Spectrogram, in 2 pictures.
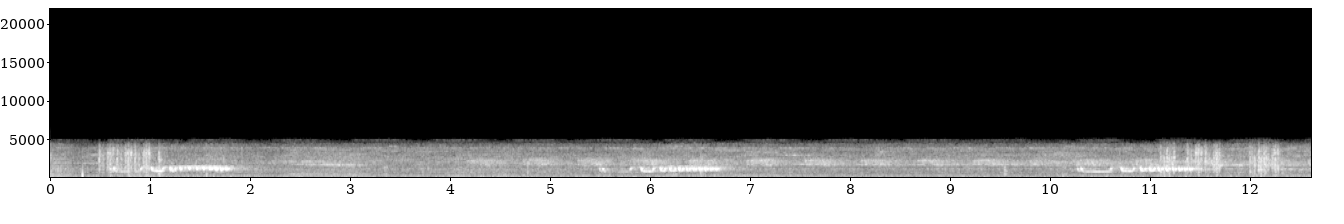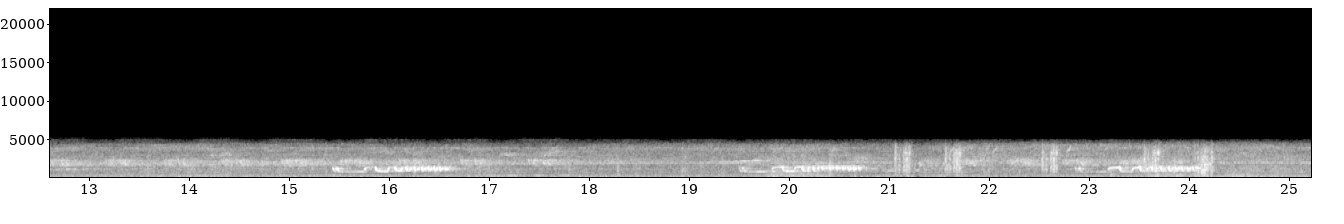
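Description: A bird gives a short trilling call again and again, about every five seconds.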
